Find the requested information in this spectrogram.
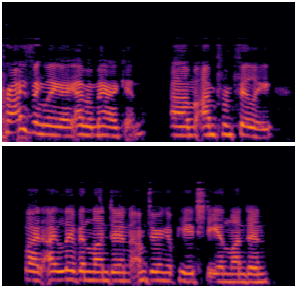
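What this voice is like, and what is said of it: Transatlantic accent. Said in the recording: “You seem to both have accents ... tell from your voice you're already converted ... That transatlantic accent ... The William Buckley ... George Plimpton, a veritable George Plimpton”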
